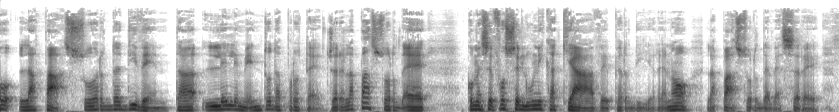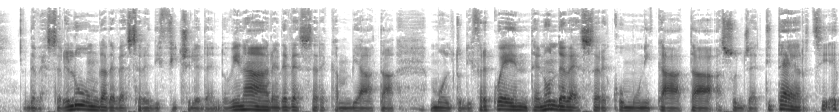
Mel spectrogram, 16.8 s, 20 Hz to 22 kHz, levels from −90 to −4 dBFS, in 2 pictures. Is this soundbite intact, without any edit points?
no; 2 cuts; at 7.0 s, 11.2 s

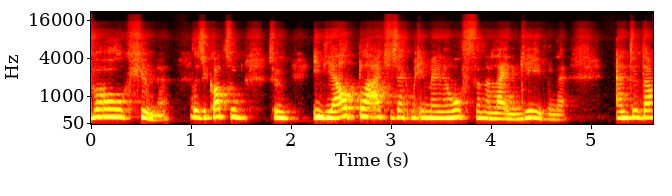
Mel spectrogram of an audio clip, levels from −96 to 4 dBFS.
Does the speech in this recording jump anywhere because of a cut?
yes; 1 cut; at 1.0 s

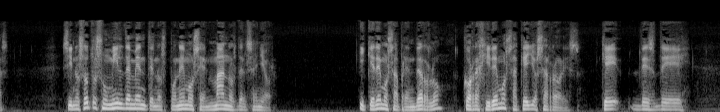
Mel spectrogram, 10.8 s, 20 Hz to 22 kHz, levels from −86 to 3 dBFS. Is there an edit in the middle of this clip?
yes; 2 cuts; at 6.8 s, 8.9 s

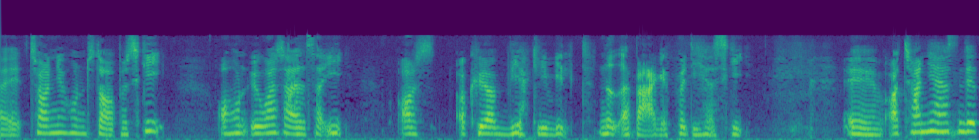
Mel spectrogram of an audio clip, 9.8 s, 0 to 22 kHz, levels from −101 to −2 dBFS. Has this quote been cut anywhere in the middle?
no; 0 cuts

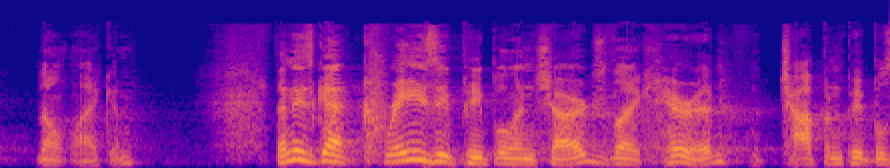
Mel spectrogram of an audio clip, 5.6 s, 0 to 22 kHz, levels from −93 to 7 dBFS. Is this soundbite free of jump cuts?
yes; 0 cuts

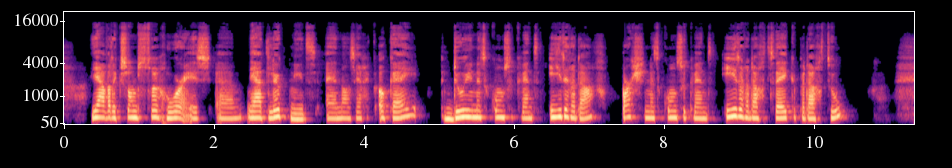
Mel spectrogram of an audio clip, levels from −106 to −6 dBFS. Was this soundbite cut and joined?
no; 0 cuts

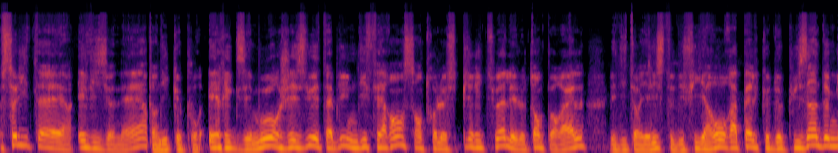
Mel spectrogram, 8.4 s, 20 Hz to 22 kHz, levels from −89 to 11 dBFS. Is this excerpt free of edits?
no; 2 cuts; at 1.5 s, 6.1 s

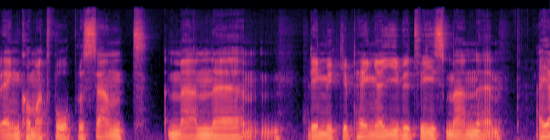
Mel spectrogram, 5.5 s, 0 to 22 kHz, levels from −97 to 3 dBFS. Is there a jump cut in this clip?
yes; 1 cut; at 3.0 s

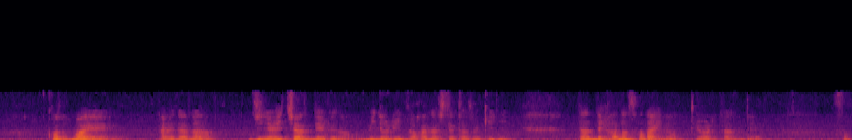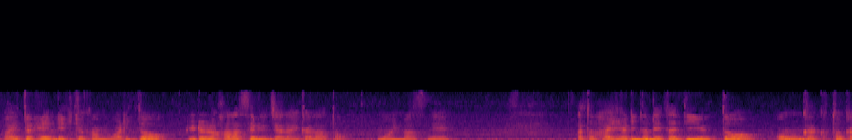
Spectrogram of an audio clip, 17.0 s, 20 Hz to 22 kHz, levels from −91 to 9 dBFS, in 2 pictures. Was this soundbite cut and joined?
no; 0 cuts

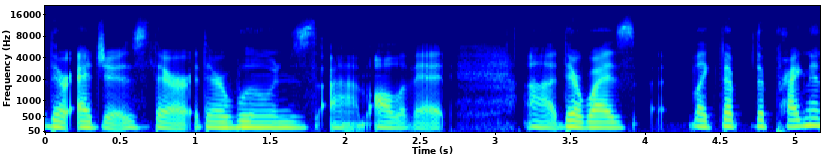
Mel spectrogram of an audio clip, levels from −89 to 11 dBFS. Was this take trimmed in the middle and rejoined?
no; 0 cuts

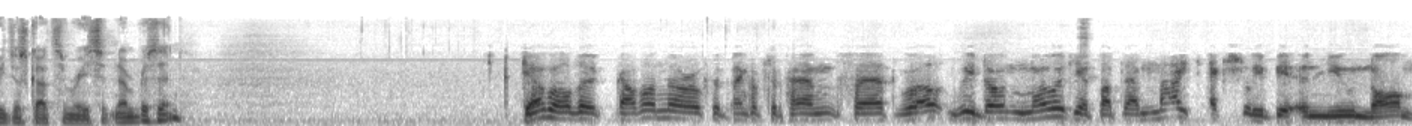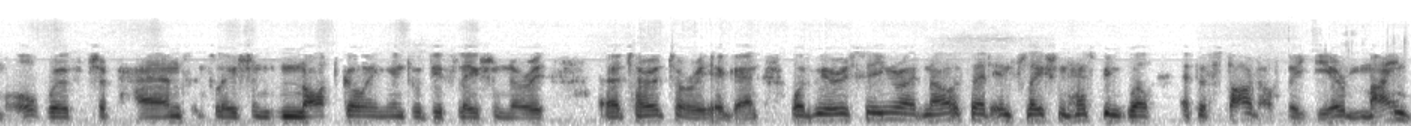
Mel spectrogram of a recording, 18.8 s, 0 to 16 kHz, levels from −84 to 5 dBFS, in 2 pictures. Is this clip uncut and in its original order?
no; 1 cut; at 3.4 s

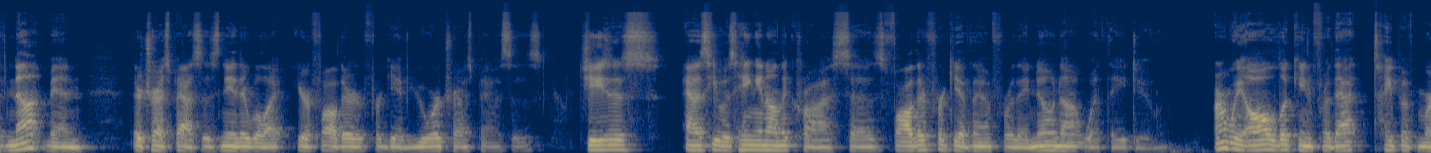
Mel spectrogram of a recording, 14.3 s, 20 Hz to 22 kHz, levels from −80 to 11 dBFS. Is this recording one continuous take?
no; 1 cut; at 5.7 s

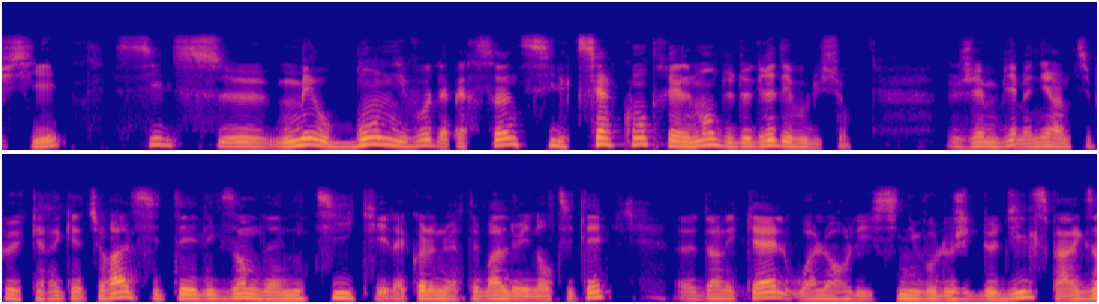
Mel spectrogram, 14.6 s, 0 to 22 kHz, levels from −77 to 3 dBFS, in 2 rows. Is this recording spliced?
yes; 1 cut; at 6.7 s

